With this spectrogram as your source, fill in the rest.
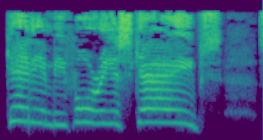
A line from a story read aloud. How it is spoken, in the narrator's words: Someone else yelled from behind me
